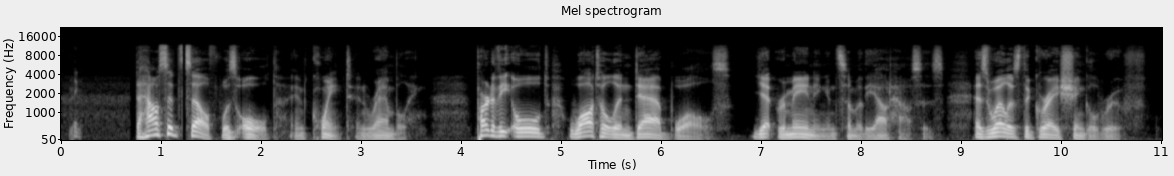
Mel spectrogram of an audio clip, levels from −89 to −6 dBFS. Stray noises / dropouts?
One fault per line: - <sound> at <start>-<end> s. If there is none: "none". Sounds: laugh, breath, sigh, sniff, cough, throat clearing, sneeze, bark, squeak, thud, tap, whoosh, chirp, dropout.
- laugh at 0.1-0.2 s
- dropout at 1.2-1.2 s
